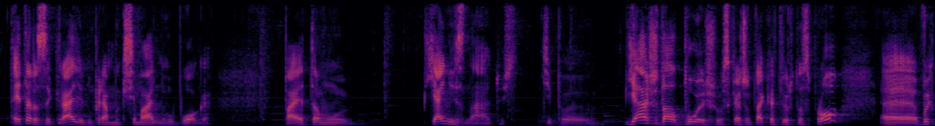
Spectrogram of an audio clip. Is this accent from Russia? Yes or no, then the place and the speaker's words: no; Armenia; вообще мы бедные армяне, на нас сейчас нападают э, азербайджанцы, э, поддержите вообще бедный армянский клуб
